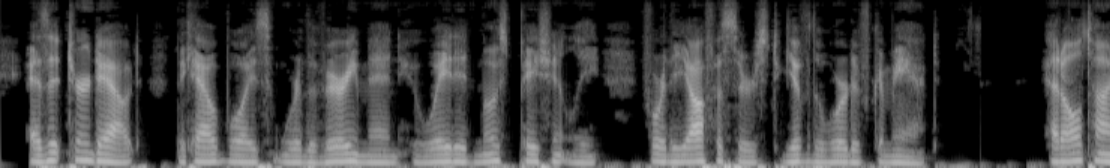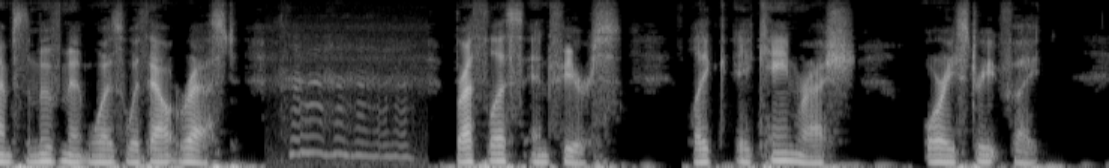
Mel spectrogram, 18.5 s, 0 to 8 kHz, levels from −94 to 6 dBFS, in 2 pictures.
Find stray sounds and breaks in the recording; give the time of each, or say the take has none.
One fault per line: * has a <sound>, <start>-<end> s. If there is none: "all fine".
* has a laugh, 11.5-12.8 s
